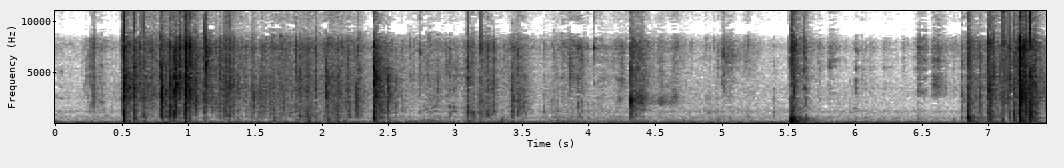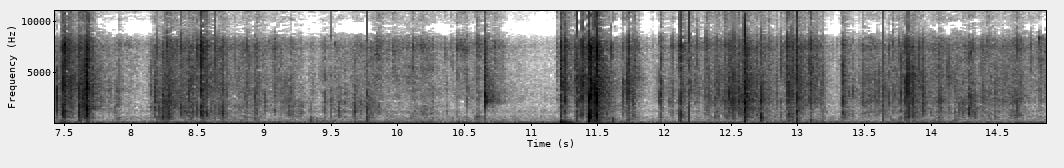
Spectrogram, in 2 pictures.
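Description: Chunks of a solid, dry, brittle white gym chalk block (magnesium carbonate) are crushed into powder in a fist while a thin slab is snapped in the other hand. Bursts of bright, dry crunching and crumbling crackle in uneven clusters, with sharp snaps and quieter gritty rustling in between.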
